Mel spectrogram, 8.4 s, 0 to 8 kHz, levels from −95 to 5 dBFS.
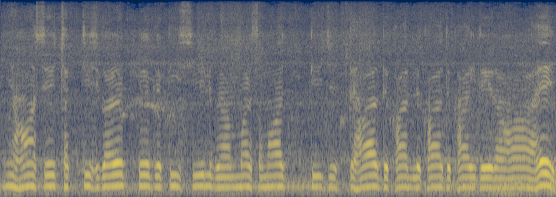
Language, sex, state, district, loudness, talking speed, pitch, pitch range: Hindi, male, Chhattisgarh, Bilaspur, -18 LUFS, 100 wpm, 160 Hz, 150-170 Hz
